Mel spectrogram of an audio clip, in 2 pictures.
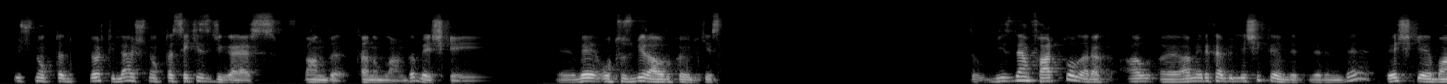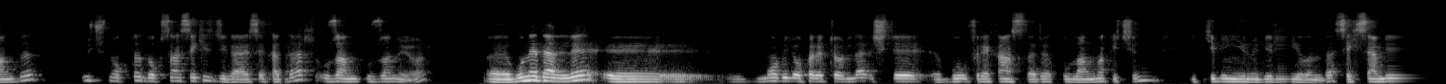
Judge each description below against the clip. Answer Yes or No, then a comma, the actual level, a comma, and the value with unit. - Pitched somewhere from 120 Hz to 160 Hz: Yes, medium, 140 Hz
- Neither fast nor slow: No, slow, 80 wpm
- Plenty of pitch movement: No, average, 4.2 semitones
